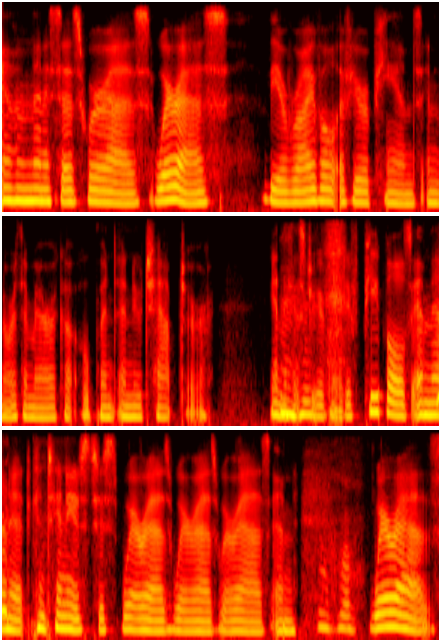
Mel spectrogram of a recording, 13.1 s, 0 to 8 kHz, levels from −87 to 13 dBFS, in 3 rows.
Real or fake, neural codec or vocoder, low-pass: real; none; 7.2 kHz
